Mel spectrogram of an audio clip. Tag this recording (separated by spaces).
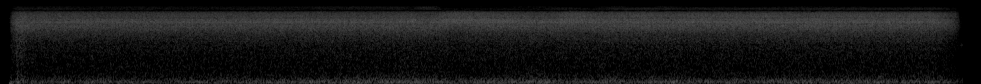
burn burning candle explosion fire flame fuse gun ignite ignition lighter match spark wick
